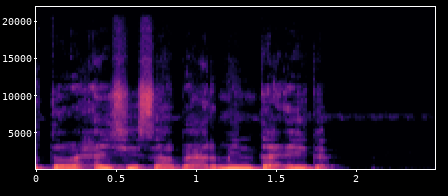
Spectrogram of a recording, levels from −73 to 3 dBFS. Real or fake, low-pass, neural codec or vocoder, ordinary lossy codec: fake; none; vocoder, 44.1 kHz, 128 mel bands, Pupu-Vocoder; none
